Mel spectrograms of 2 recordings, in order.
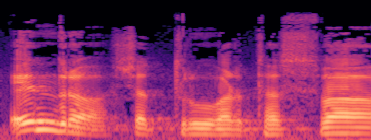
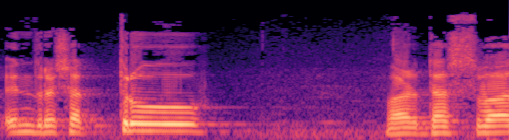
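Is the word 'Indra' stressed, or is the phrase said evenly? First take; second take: stressed; even. First: The first word, Indra, is strongly stressed. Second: The phrase is said calmly without stressing Indra. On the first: The strength of Indra himself should grow. "अगर Indra पे जोर लगाओ, ऐसे बोलो" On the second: The strength of Indra's enemy should grow. "अगर आराम से बोलो"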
